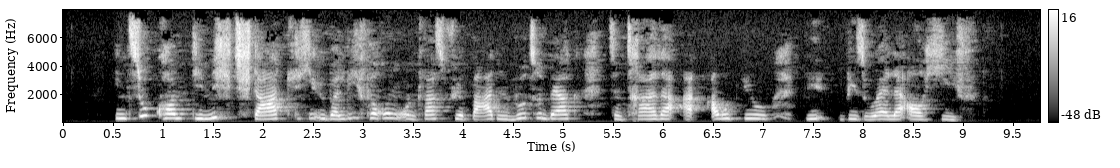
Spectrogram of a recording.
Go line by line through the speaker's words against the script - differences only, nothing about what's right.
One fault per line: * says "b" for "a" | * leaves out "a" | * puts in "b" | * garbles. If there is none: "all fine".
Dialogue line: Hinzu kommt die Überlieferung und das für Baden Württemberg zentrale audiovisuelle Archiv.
* puts in "nichtstaatliche"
